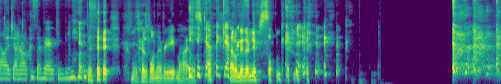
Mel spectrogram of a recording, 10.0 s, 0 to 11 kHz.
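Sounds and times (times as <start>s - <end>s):
speech: 0.0s - 6.4s
laughter: 1.6s - 3.0s, 3.8s - 7.0s
person coughing: 5.6s - 6.4s, 9.0s - 10.0s.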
